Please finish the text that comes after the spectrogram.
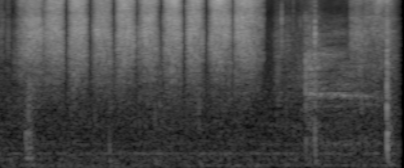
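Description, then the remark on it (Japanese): Fingers rub back and forth across the cardboard paper-jacket sleeve of a live CD album in a steady series of about ten soft, scratchy strokes, followed by a brief handling rustle and a small tap. “ライブアルバムの紙ジャをこう触ってるんですこの音”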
